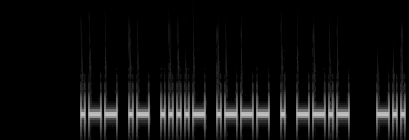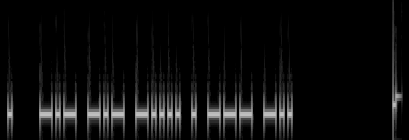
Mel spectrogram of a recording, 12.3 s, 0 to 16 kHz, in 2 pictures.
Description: Morse code, heard as a keyed tone, about 20 wpm, 700 Hz. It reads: WA4JEQ DE KK6EOD
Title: USA Callsign DE Callsign 20wpm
